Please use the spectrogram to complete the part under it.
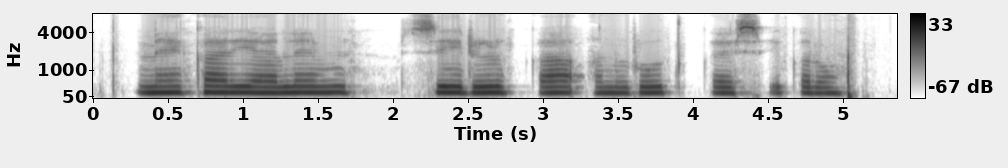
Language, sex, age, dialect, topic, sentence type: Hindi, male, 18-24, Hindustani Malvi Khadi Boli, banking, question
